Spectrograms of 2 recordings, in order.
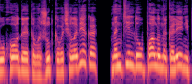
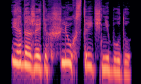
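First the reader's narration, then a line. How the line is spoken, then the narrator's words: Feverish whisper. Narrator (Russian): лихорадочно шептала она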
